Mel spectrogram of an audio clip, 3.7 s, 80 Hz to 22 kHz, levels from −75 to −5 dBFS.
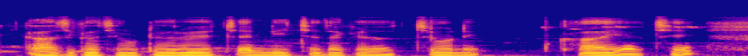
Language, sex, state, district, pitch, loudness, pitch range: Bengali, male, Tripura, West Tripura, 125 Hz, -18 LUFS, 120-135 Hz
